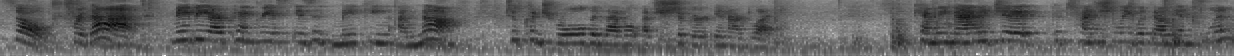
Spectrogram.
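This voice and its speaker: A woman raises and projects her high-pitched voice at a very slow pace, with audible room echo and noticeable background noise. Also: ordinary pitch variation. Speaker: diabetes educator. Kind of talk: health seminar talk.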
